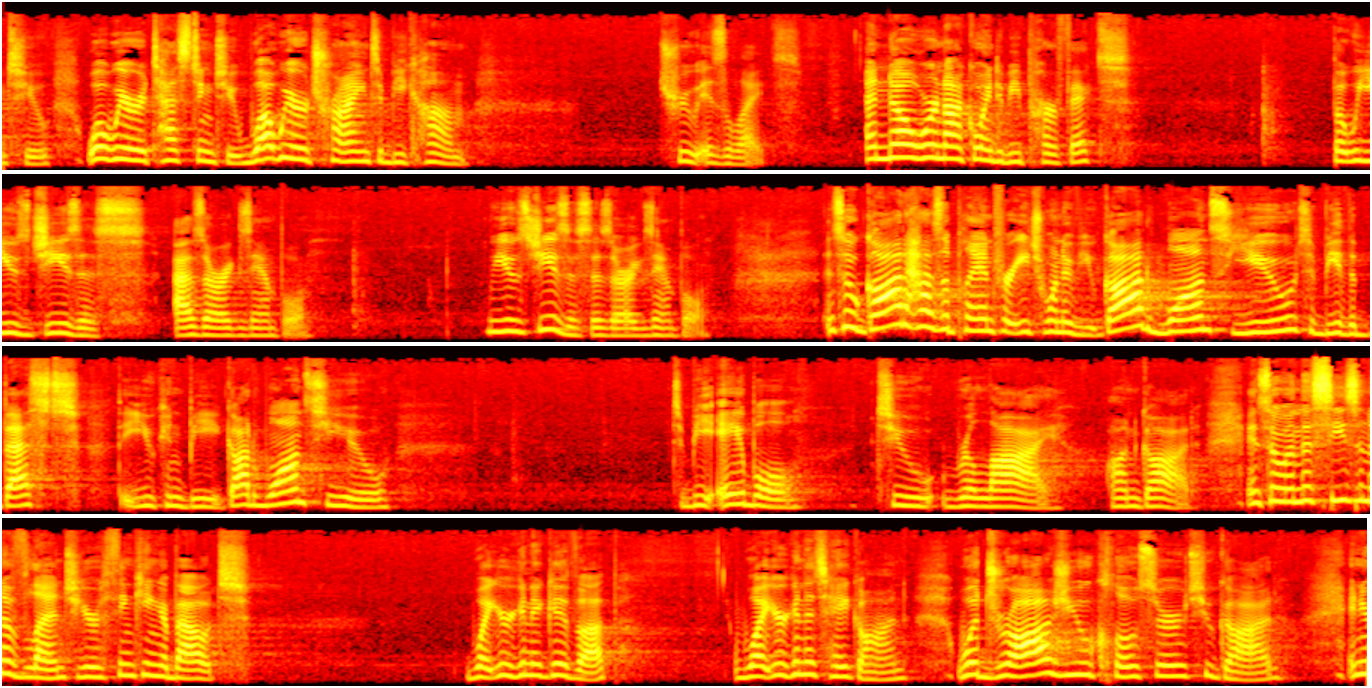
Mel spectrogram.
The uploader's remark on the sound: Delivered during the Contemporary Worship service.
